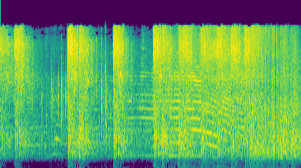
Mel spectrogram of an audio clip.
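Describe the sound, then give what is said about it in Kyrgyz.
Gunfire from police in Kyiv at dawn, shooting at an incoming Iranian-made kamikaze drone; a few sharp cracks ring out, then a sustained noisy rattle of shots continues. “Киевтин полициясы таң эрте баш калааны көздөй учуп келаткан ирандык жангечти дронду атып түшүрүүнүн аракетинде.”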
